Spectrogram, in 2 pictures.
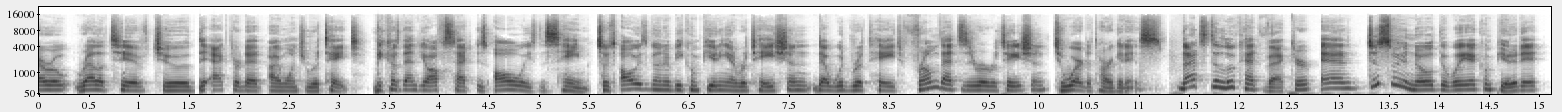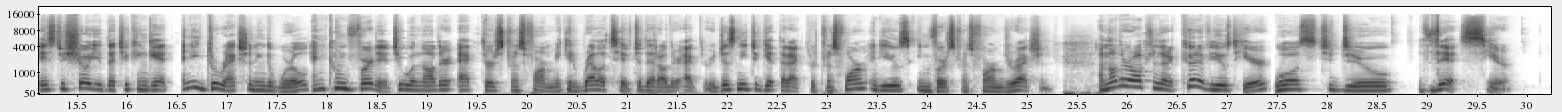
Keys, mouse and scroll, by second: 19.4 click, 23.7 click, 28.6 right click, 29.9 click.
